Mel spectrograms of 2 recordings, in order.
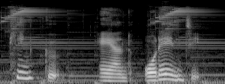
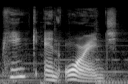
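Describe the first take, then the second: First: The colour words are said with Japanese pronunciation. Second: The colour words are said with English pronunciation.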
